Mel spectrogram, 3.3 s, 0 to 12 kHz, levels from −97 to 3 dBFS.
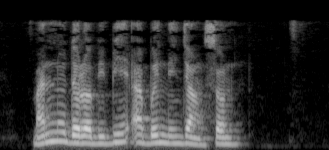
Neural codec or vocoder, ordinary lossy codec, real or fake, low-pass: none; AAC, 64 kbps; real; 7.2 kHz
